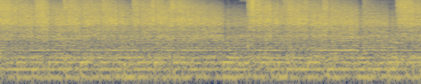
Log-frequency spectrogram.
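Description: Lion dance percussion: a large Chinese lion drum beating with cymbals clashing in fast, steady strokes over a sustained ringing tone. The cymbals break off briefly a little past the middle, then resume.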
